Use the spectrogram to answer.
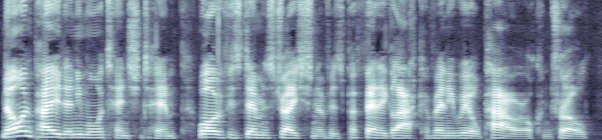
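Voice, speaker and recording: A man's voice: fairly high pitch, a little fast. A man reading scripted fiction aloud as a storyteller, in the style of an audiobook narrator.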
